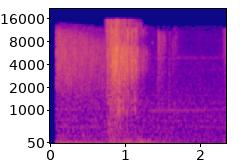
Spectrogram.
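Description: Wind rushes loudly past as a game character glides down, then fades.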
